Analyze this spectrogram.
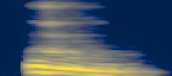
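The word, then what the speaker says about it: ου: We pronounce it oo, as in the English word group, oo. Again, don't pronounce it separately, o, oo, but one sound, oo.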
